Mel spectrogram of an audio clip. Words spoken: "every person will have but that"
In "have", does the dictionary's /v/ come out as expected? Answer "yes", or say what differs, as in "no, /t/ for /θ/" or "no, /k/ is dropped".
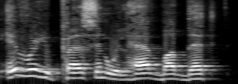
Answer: yes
